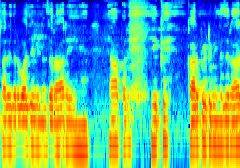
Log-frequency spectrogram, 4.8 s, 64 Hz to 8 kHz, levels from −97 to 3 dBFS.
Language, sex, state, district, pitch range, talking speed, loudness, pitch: Hindi, male, Haryana, Rohtak, 125-130 Hz, 185 wpm, -19 LUFS, 125 Hz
